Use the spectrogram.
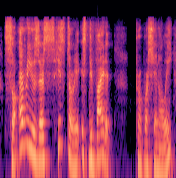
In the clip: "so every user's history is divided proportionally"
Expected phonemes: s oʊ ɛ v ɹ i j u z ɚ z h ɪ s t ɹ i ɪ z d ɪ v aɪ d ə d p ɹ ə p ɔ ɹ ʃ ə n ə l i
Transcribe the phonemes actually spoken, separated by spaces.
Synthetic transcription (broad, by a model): s oʊ ɛ v ɹ i j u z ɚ s h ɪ s t ɹ i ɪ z d ɪ v aɪ d ə d p ɹ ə p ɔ ɹ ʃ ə n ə l i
